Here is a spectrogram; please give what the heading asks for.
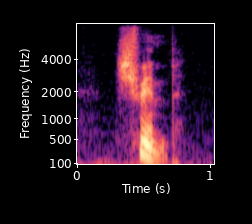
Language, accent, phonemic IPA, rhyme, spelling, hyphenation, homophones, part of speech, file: English, US, /ʃɹɪmp/, -ɪmp, shrimp, shrimp, Shrimp / SHRIMP, noun / verb, En-us-shrimp.ogg
- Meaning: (noun) Any of many swimming, often edible, crustaceans, chiefly of the infraorder Caridea or the suborder Dendrobranchiata, with slender legs, long whiskers and a long abdomen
